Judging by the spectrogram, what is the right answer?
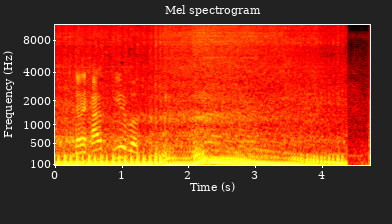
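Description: A 1987 Yamaha Radian motorcycle engine runs and revs, its mid-pitched rumble rising then settling toward idle, while a person talks over the start before the sound cuts off abruptly.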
